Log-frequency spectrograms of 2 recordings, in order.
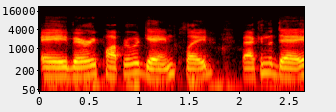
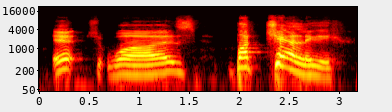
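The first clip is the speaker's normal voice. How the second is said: loud put-on Italian accent, drawn-out "was"; 2 semitones higher, 7 dB louder than usual. Answering the other host's question, saying the word with an accent. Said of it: "to to be less accented".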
